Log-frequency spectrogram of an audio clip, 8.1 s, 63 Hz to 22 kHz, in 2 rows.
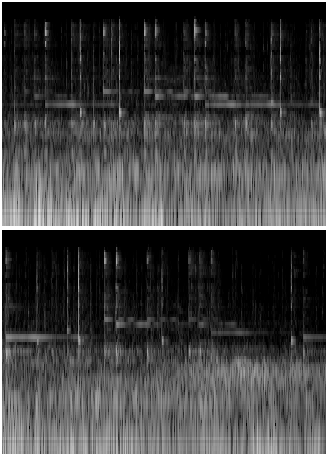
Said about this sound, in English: It looks like over 300 pinwheels, customized pinwheels. Each pinwheel is turning and hitting an object. Some students put connected little bells to it so they kind of jangle in the wind.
